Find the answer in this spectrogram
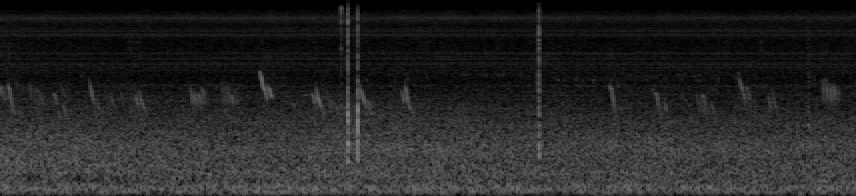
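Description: Birds chirping in short, high, falling notes scattered through a steady background hiss. A quick double click sounds about two and a half seconds in, and a single click near four seconds.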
